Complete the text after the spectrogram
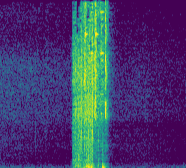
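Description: A tarp rustles as it is picked up.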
